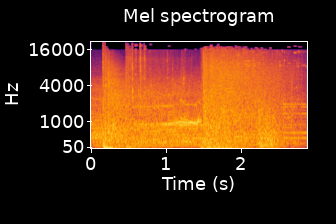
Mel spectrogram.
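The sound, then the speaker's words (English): A Magnum revolver fires sharp, booming shots in a dramatized shootout on the street, a few harsh reports bursting out of a loud, dense wash of noise. “If you think I was good with a shotgun, you should see what I can do with this Magnum revolver. 6 shots, 3 head, 3 heart.”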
